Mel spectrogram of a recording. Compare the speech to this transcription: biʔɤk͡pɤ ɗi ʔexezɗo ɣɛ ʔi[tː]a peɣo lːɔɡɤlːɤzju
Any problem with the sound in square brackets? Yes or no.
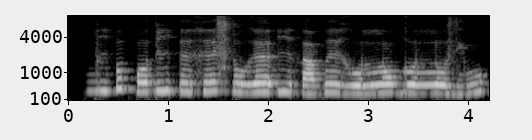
yes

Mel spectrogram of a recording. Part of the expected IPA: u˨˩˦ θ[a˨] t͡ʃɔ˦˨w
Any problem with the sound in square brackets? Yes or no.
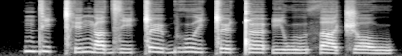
yes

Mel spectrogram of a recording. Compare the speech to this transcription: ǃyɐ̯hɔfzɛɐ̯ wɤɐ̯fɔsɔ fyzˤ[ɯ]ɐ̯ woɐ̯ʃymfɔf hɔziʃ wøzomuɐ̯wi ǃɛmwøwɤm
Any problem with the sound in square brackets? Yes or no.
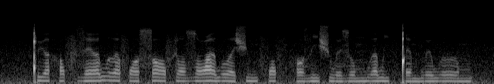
yes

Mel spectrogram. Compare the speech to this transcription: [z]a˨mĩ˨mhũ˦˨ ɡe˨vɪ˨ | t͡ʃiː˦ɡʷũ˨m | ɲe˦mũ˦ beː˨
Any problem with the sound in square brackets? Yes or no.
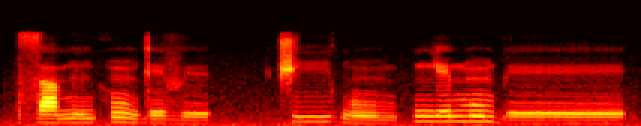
no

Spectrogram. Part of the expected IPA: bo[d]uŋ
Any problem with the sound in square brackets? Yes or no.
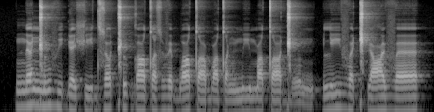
yes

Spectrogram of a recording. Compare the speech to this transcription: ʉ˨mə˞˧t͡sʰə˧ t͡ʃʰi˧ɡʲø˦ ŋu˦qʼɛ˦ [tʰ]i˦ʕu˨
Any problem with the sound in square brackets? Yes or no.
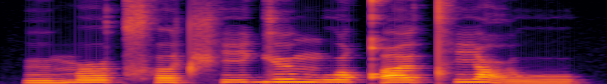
no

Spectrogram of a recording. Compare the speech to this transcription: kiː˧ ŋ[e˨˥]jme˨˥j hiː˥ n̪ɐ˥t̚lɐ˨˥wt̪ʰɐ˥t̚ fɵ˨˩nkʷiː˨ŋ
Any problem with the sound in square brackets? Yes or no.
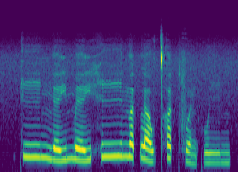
no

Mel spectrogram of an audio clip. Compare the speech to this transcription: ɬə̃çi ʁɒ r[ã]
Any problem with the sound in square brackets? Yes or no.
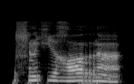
no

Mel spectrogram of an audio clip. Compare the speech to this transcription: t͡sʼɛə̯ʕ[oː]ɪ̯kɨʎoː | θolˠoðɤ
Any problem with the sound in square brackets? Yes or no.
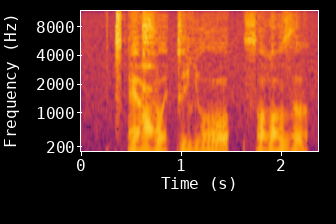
yes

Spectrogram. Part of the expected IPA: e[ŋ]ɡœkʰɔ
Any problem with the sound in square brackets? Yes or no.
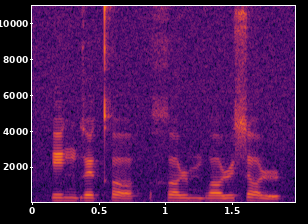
no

